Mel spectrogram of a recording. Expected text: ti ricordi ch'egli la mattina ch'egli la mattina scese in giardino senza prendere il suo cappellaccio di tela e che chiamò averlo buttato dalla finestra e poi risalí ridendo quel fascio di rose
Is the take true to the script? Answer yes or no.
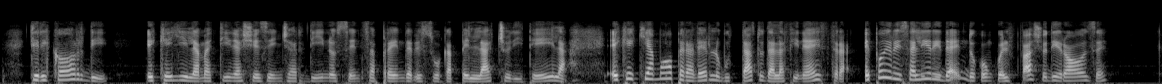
no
